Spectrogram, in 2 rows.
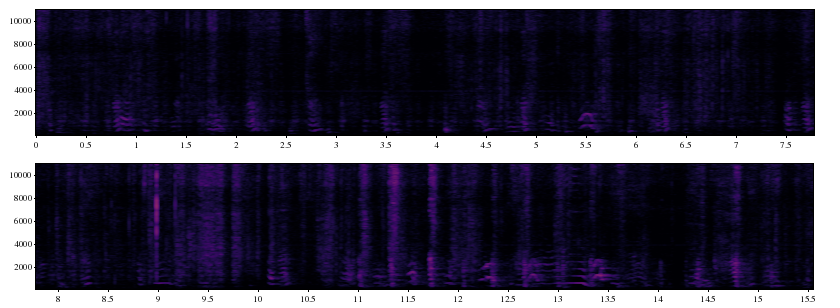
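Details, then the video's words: Four-day-old Bernese Mountain Dog puppies jostling at their mother's teats; many short squeaky whines and whimpers overlap steadily, some rising, some falling, with soft snuffling between them. "Berner Sennenhund Welpen 4 Tage alt"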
